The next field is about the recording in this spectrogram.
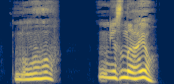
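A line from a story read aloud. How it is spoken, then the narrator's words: Uncertain reply. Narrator (Russian): неуверенно ответила Кри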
